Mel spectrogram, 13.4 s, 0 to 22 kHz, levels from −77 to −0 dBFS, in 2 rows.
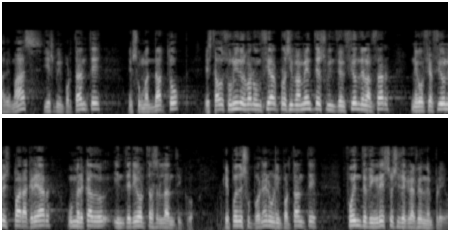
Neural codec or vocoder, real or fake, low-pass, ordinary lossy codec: none; real; none; none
